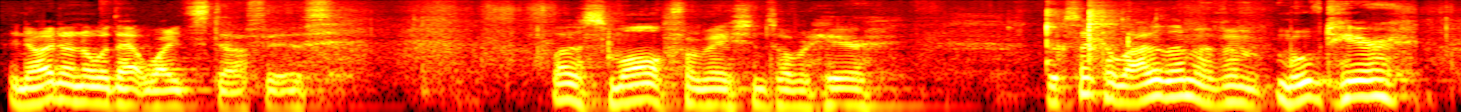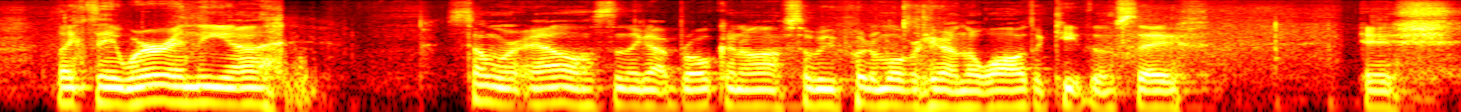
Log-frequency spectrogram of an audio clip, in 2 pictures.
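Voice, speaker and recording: A man's voice: medium pitch, steady tone, moderate pace, long pauses, slight background noise. A man narrating a casual exploration vlog inside a cave, rambling with dry humor, his voice echoing off the rock. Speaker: cave explorer filming himself.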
